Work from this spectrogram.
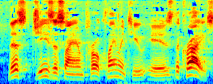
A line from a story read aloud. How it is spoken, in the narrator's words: he said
